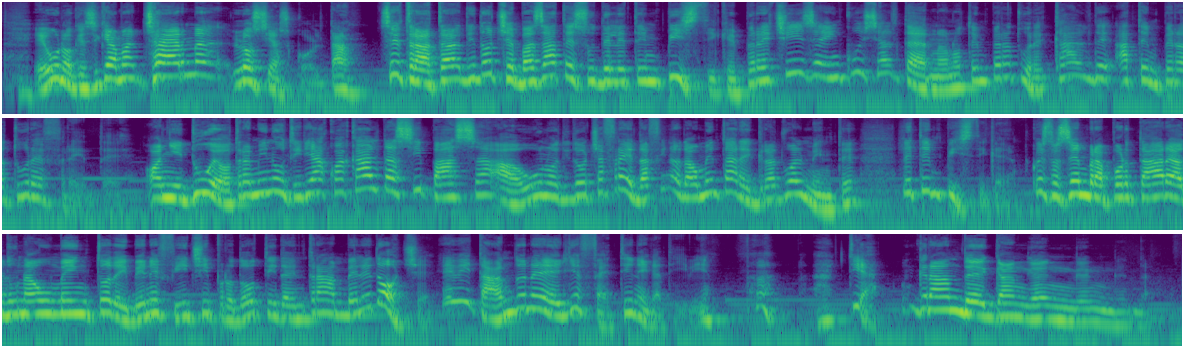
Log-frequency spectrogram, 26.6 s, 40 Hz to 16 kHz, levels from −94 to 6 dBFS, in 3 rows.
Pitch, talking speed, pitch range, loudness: 230 Hz, 160 wpm, 175-270 Hz, -21 LUFS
